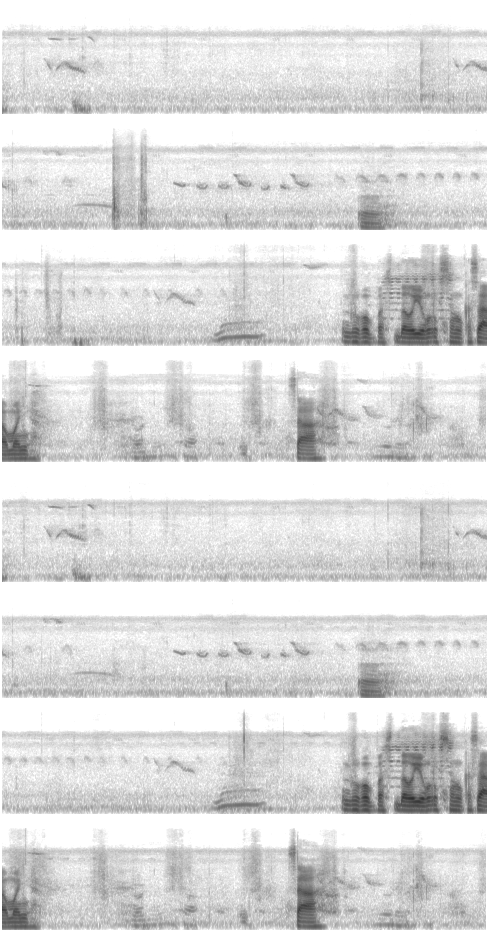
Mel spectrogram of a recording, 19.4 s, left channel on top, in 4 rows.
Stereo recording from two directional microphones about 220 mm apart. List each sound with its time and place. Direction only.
4.2 s a sound: 15° right (ahead or behind)
8.4 s cricket: 15° right (ahead or behind)
13.1 s speech: 25° right (ahead or behind)
13.9 s speech: 5° right (ahead or behind)
17.4 s speech: 20° right (ahead or behind)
